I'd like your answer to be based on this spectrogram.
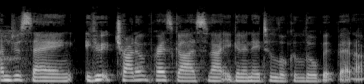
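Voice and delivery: plain

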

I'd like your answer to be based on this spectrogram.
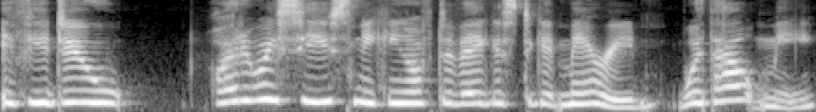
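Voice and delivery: acted, thoroughly distraught, accusing voice. Retelling a story where Alice confronts Bella: imitating Alice distraught. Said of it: "She's fucking distraught".

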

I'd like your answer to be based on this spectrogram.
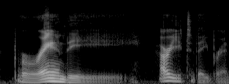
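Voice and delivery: grand, drawn-out announcer-style call. Introducing a guest with a long list of titles, in an announcer voice. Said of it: "That was my announcer voice".

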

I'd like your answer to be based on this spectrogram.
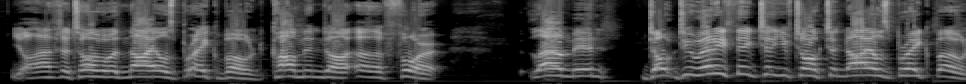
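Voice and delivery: very loud, high shouting. Coughing guard in a story shouting orders down about a visitor, shouting down. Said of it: "he shouts down".

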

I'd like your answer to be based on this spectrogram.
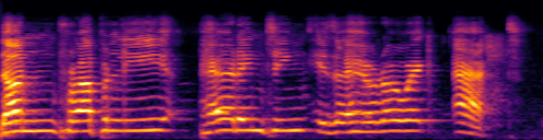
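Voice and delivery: very high, slow, drawn-out, loud character voice. Doing an impression for the others on request: Edna Mode impression. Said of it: "my Edna Mode impression".

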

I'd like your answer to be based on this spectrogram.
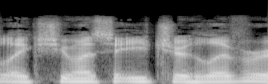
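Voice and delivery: ordinary delivery

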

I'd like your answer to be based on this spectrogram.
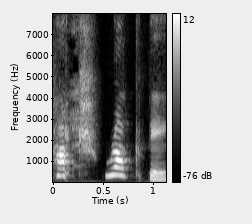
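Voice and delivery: put-on very posh upper-class accent. Teasing someone about how they said touch rugby: really posh accent. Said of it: "You went, touch rugby. You said it really posh".

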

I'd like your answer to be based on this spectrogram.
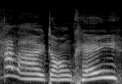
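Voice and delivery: very high, sketch-comedy style comic voice. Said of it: "they sound very, like, Little Britain voices".

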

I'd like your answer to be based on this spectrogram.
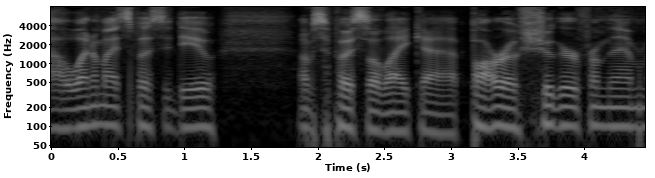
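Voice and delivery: normal talking voice

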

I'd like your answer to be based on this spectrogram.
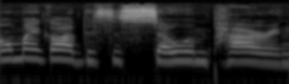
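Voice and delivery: ordinary delivery

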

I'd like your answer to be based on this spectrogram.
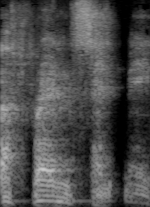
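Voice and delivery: hushed theatrical stage whisper meant to carry. A player's character leans in between the two rich twins, stage whisper. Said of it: "Wink with a stage whisper".

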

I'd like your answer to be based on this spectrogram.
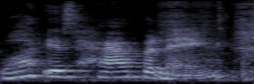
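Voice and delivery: usual speaking voice

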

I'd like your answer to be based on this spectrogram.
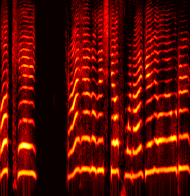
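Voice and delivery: tiny, squeaky, very high, slow goblin voice. Voicing a little goblin who greets a returning adventurer: little goblin voice. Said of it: "little goblin mans walks up and goes".

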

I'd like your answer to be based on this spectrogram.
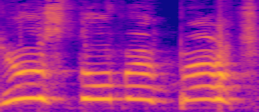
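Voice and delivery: mock, very high, furious, angry screeching yell. Riffing on a movie, voicing birds at a woman: mock yelling as the birds. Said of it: "The birds are yelling at her like".

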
